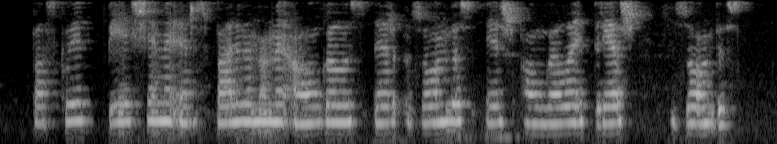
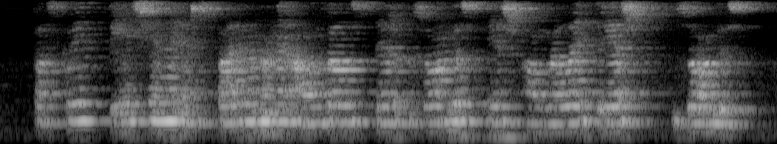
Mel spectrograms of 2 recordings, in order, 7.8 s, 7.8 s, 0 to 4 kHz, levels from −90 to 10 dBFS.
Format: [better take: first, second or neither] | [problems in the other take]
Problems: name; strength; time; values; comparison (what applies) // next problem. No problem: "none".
first | room echo; dies away in 0.7 s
